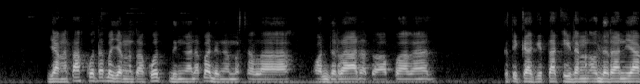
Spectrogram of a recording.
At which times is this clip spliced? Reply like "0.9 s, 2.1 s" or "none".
none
